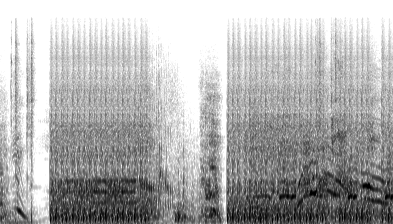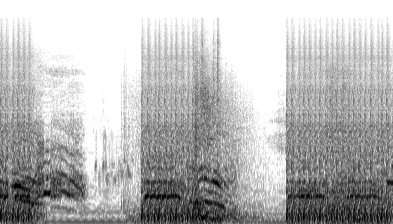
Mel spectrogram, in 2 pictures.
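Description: A rapid-fire gun blasts in fast, steady bursts.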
